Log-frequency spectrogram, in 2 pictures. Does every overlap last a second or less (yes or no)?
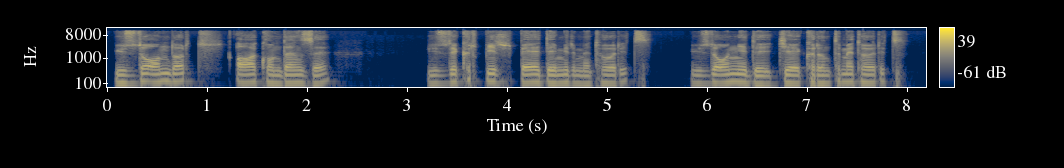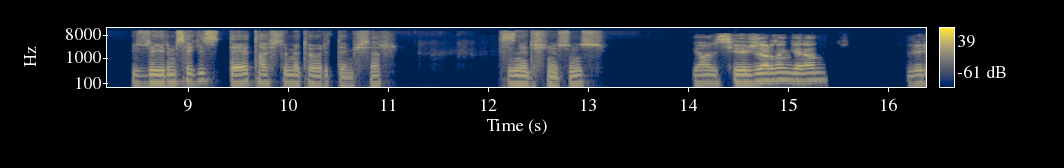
yes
